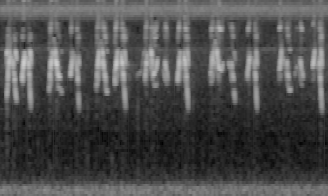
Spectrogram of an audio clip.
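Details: One kingfisher chick, fed generously: a fast, continuous series of short, high, sharp chirps, several per second and fairly even throughout, against a quiet low background hum.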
